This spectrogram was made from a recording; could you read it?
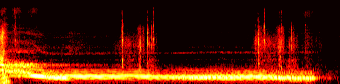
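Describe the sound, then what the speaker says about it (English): A mountain lion in The Hunter Call of the Wild lets out a long, loud, throaty roar that holds for several seconds before trailing off, punctuated by a few sharp clicks. "Because this mountain lion does not sound happy."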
